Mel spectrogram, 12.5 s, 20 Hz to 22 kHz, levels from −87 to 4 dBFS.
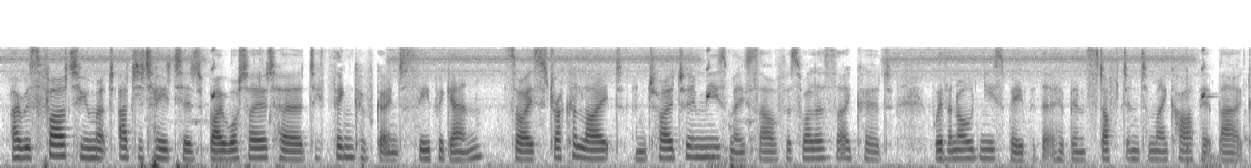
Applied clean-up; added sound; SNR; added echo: none; Burping, eructation + Sink (filling or washing) / Water tap, faucet; 12 dB; none.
